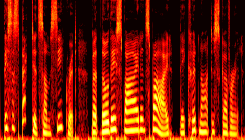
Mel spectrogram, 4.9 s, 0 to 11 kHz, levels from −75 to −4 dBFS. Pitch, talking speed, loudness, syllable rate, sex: 215 Hz, 185 wpm, -18 LUFS, 4.6 syllables/s, female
